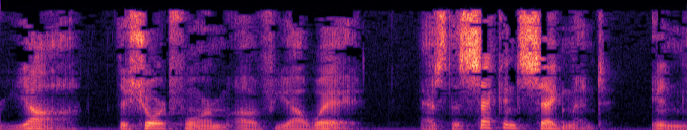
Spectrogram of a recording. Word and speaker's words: Yahweh: Scholars believe the full name of the Lord, the Tetragrammaton, or four letters YHWH, is pronounced Yahweh.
